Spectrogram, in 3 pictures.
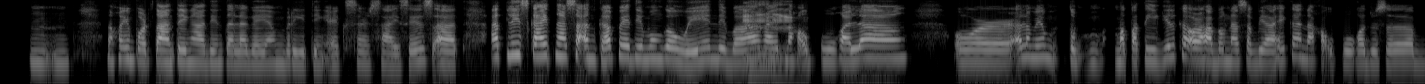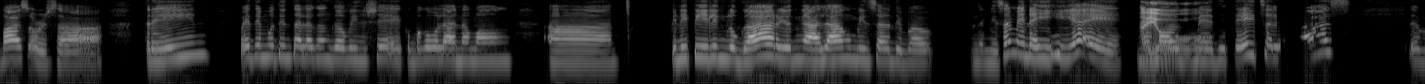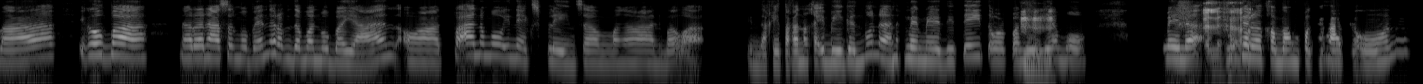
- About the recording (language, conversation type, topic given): Filipino, podcast, Paano mo ginagamit ang pagmumuni-muni para mabawasan ang stress?
- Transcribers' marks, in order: tsk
